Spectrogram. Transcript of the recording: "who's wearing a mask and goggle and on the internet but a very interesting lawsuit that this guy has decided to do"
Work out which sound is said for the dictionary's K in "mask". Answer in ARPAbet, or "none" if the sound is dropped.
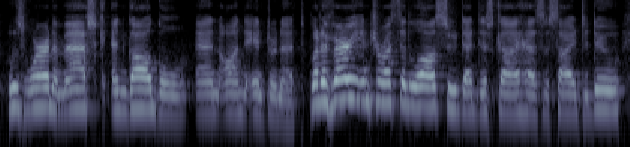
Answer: K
